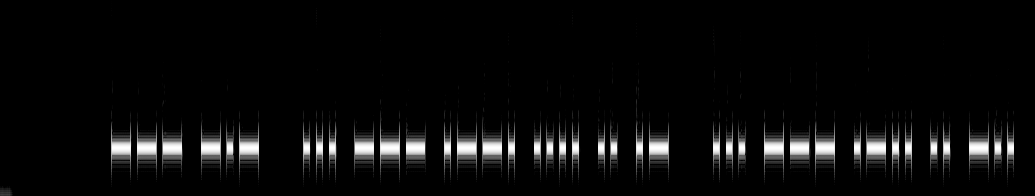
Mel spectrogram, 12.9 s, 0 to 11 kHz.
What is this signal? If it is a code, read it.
Morse code, heard as a keyed tone, about 16 wpm, 700 Hz. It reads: OK SOPHIA SOLID
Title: Practice QSO - Exchange 3 - More Info - 15wpm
